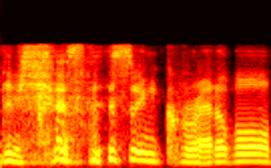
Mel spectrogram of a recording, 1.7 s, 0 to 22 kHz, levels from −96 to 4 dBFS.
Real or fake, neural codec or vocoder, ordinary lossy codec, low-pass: fake; vocoder, 22.05 kHz, 80 mel bands, HiFi-GAN; MP3, 64 kbps; 7.2 kHz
